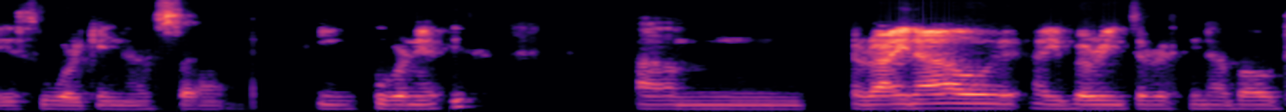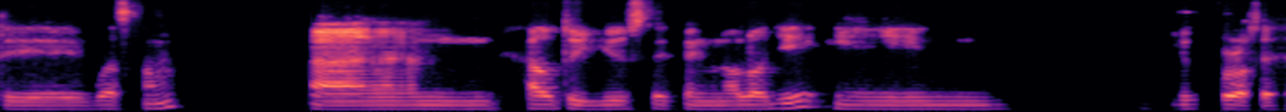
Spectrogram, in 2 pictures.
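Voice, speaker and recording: Speaking at a very slow pace with long, frequent pauses, a man with an Argentine accent keeps a fairly low pitch and a monotone, flat intonation. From Argentina. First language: Spanish. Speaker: IT architect. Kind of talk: self-introduction on video call. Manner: halting, many hesitations.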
